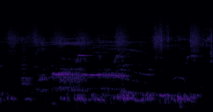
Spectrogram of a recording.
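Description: A female pigeon coos softly in repeated low, throaty phrases, faint and somewhat distant, alongside higher chirps from other birds.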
